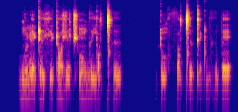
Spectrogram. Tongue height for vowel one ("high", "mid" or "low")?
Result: high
